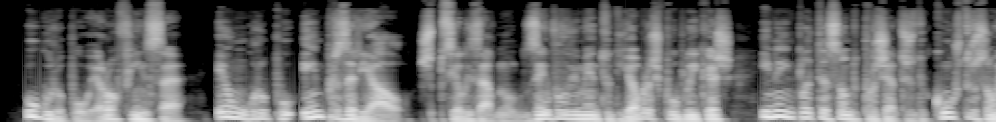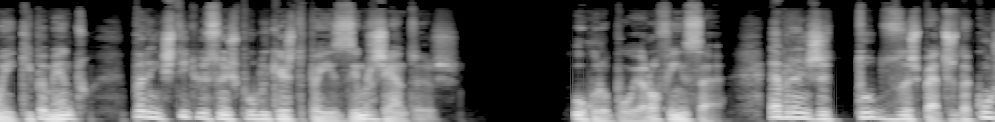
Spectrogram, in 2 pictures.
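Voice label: Portuguese corporate, portugisisk portugal mann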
